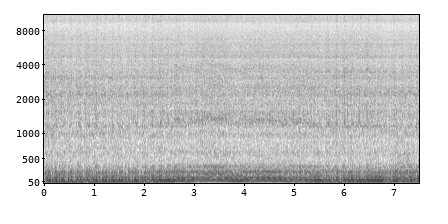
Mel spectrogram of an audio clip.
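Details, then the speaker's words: Large-displacement motorcycle at steady low idle with a loose metallic chatter from the primary gear and clutch basket. The noise stops when the clutch is pulled in. It persists even with new clutch discs and springs, and is described as typical primary gear rattle. "Aí se eu apertar a embreagem nesse momento o ruído some porque aí eu paro o conjunto interno como vocês viram e paro o primário né"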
